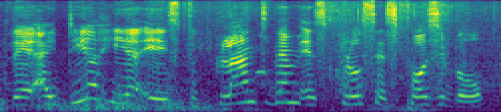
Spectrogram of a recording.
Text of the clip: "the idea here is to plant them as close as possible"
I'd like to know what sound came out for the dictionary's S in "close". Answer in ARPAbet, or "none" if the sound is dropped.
S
